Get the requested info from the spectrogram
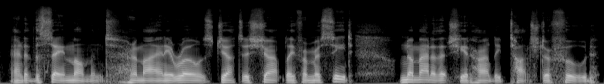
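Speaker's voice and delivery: ordinary delivery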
